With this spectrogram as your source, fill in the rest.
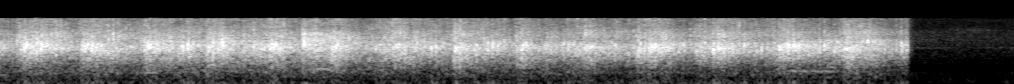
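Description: A church congregation applauding, dense sustained clapping from many hands in a large room, even and loud for several seconds before cutting off abruptly.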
